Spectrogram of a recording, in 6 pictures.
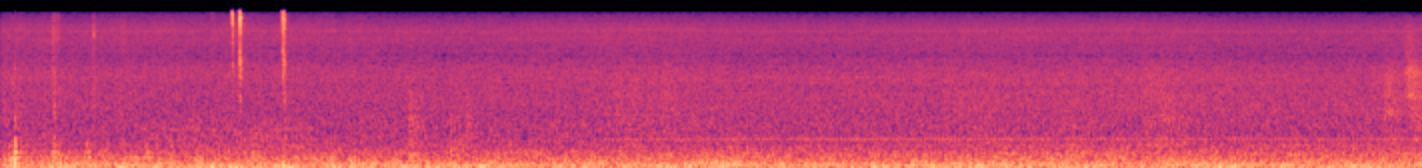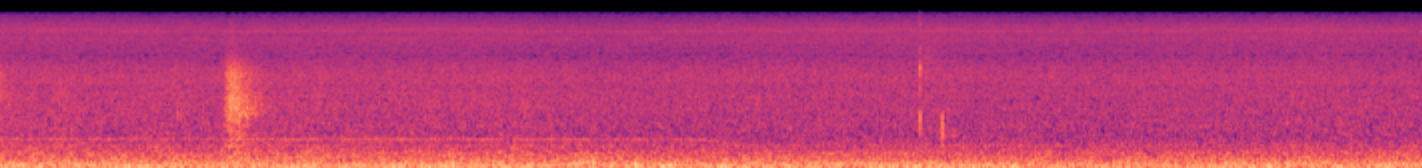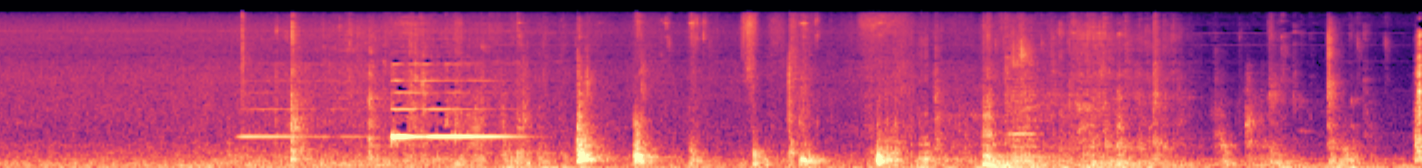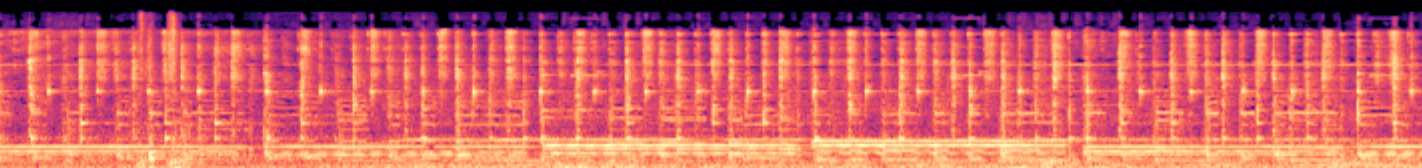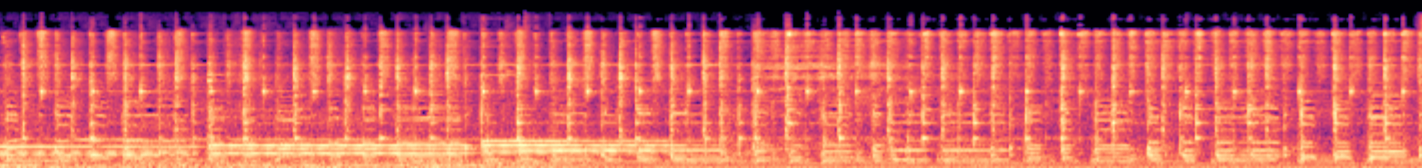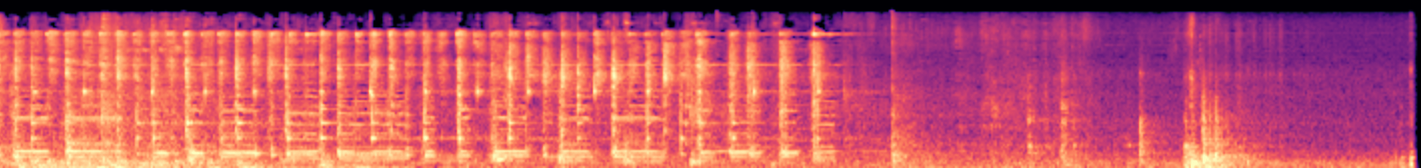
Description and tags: elevator music played in an elevator
doors, elevator, elevator-music, waiting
